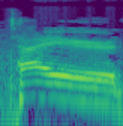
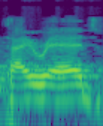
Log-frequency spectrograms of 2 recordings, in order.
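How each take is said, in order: First: It ends with just a D sound. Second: It ends with an extra spelled-out syllable. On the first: The speaker calls it right. "Só um D no final" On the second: The speaker calls it wrong. "Não vai"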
